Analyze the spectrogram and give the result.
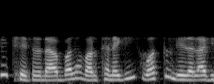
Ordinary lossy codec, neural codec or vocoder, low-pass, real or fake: AAC, 24 kbps; codec, 16 kHz, about 1 kbps, DyCAST, with the encoder's durations; 3.6 kHz; fake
